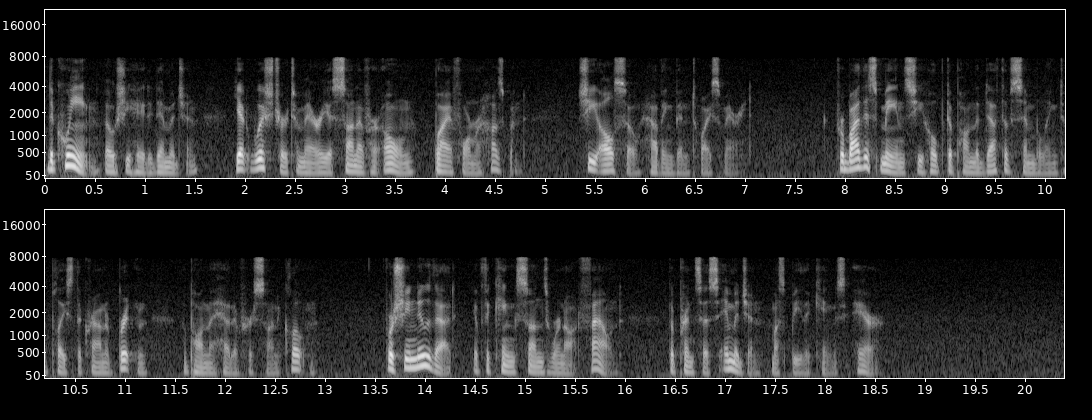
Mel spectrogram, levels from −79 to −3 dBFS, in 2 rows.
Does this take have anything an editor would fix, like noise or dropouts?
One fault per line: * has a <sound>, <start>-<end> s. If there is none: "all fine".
all fine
